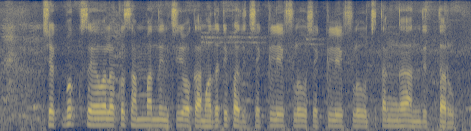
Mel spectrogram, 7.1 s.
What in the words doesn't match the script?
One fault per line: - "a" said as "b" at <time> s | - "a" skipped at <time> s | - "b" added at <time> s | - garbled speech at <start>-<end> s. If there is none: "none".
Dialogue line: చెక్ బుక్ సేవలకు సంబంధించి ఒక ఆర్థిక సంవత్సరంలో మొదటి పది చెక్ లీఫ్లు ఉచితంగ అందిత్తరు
- "ఆర్థిక సంవత్సరంలో మొదటి పది" said as "మొదటి పది చెక్ లీఫ్లు" at 3.1 s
